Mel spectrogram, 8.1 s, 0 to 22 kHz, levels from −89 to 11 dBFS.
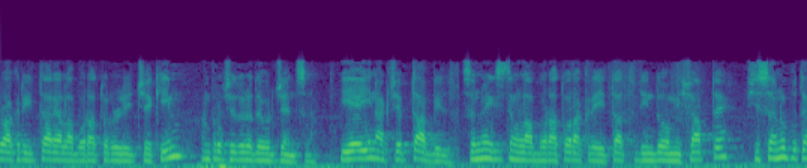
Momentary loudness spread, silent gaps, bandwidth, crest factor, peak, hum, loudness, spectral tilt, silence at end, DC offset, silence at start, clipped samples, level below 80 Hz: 5 LU; none; 6 kHz; 12 dB; -8 dBFS; none; -21 LUFS; -8.5 dB/octave; 0 s; under 0.1%; 0 s; under 0.1%; -34 dBFS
